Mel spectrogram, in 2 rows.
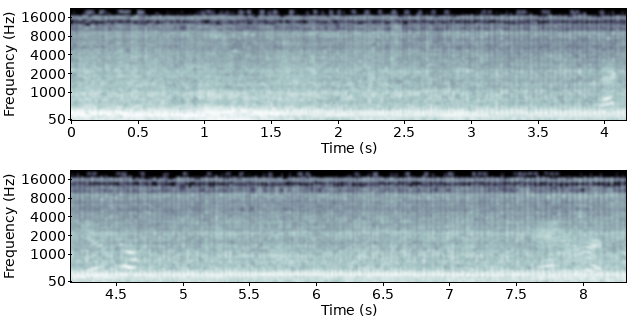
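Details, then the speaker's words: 1954 Evinrude 7.5 HP Fleet Twin outboard, first run after carb cleaned and reinstalled with new gaskets, float and needle, plus new coils and cleaned points: small twin ticking over at steady, even buzz without stumbles or surging; normal idle. "Let's see if it runs. Sounds good. Not making any gas. Actually, idle good here."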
